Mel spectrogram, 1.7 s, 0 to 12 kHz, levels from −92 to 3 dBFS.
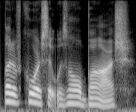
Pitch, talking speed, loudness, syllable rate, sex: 165 Hz, 245 wpm, -17 LUFS, 5.2 syllables/s, female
